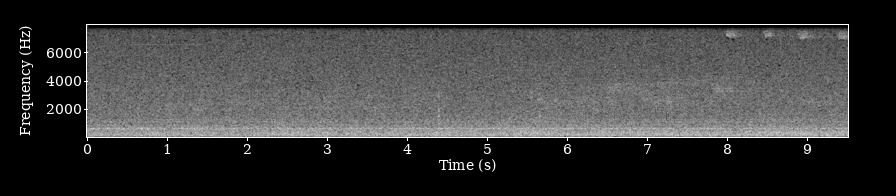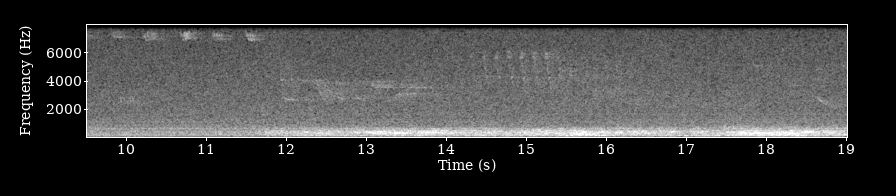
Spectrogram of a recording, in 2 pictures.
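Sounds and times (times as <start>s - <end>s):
low steady tonal hum: 0.0s - 19.0s.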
